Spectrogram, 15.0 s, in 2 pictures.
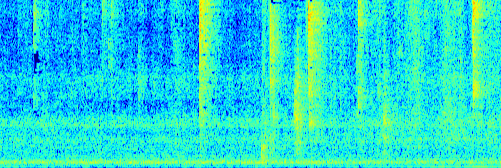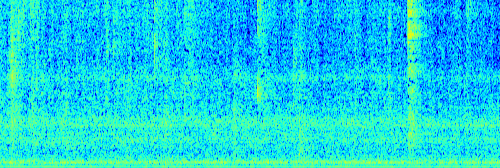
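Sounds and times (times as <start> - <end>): low electrical hum: 0.0 - 15.0
chewing crispy fried chicken: 0.2 - 3.4.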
